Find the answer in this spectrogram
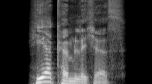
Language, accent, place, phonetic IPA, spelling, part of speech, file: German, Germany, Berlin, [ˈheːɐ̯ˌkœmlɪçəs], herkömmliches, adjective, De-herkömmliches.ogg
- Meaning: strong/mixed nominative/accusative neuter singular of herkömmlich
